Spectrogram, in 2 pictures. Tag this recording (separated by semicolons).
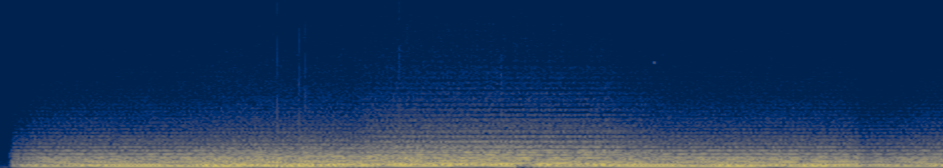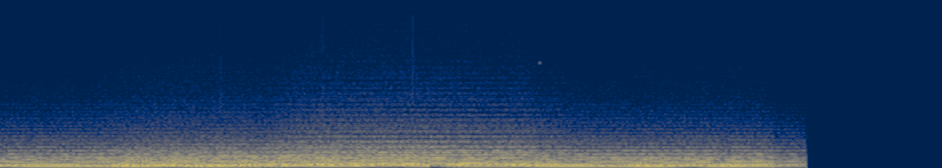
ambient; chill; pad; strings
